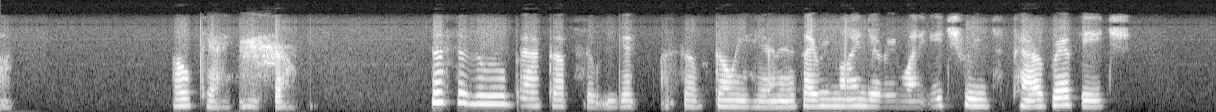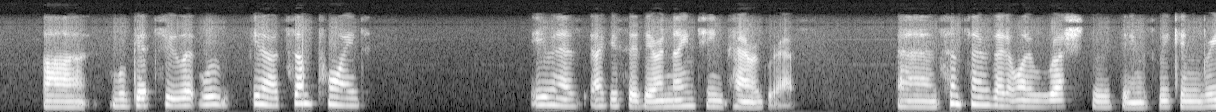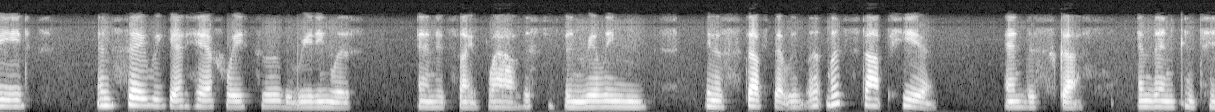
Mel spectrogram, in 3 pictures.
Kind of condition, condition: link, phone line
